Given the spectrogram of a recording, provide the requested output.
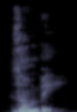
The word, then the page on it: zombie: Australian English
